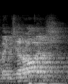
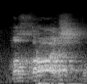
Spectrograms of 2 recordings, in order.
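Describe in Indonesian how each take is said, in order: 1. Konsonan tengah itu bunyi j. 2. Konsonan tengah itu bunyi kh tekak. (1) "bukan majraj" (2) "Makhraj itu kha bukan jim"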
